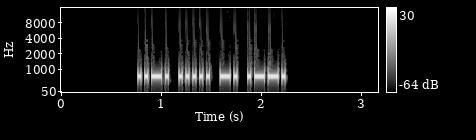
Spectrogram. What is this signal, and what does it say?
Morse code, heard as a keyed tone, about 36 wpm, 700 Hz. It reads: F5NP
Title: DXCC-100 Call Signs - 4 Characters - Repeated 3x - 35wpm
